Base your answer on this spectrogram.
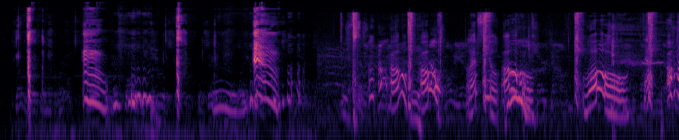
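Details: A baby's small sneezes while adults laugh and say "bless you", with music in the background.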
